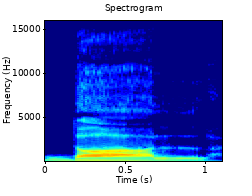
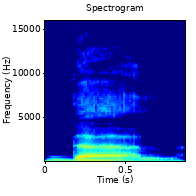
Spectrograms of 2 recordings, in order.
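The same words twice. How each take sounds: First: The sound is heavy, with a full, bold quality. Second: The sound is light, with a soft quality. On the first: The speaker calls it wrong. "Do not make it bold. Do not say dal. That's incorrect" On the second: The speaker calls it right. "It's dal, like a soft D in the English language"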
